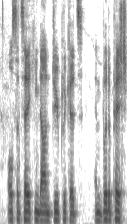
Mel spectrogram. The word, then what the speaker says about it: Budapest: yep it also met just so you know it's actually pronounced Budapest always good rain waker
